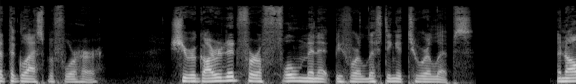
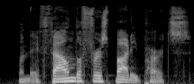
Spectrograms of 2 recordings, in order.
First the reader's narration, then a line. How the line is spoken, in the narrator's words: she murmured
